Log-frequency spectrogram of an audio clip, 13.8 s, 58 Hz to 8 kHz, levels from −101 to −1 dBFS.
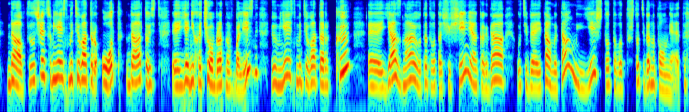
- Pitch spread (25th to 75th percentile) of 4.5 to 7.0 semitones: Yes, average, 5.0 semitones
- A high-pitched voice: Yes, high, 205 Hz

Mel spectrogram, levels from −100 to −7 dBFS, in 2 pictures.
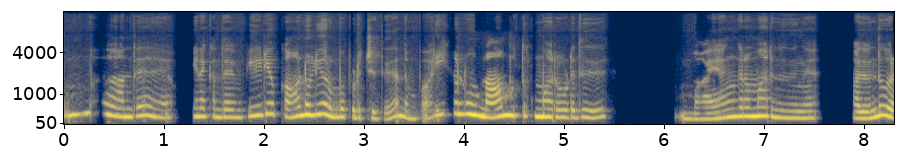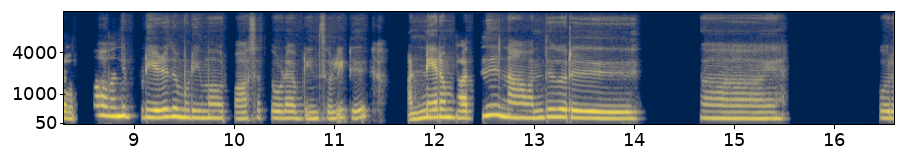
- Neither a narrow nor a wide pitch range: Yes, average, 4.1 semitones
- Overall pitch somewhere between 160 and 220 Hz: No, high, 245 Hz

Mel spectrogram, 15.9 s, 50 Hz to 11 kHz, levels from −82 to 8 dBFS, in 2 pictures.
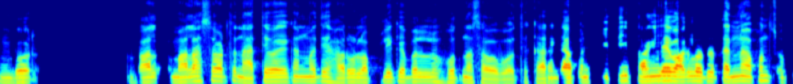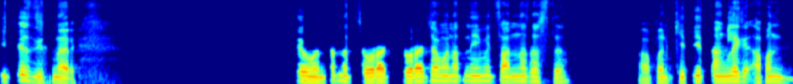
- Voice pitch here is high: No, low, 130 Hz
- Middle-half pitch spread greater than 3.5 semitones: No, average, 2.7 semitones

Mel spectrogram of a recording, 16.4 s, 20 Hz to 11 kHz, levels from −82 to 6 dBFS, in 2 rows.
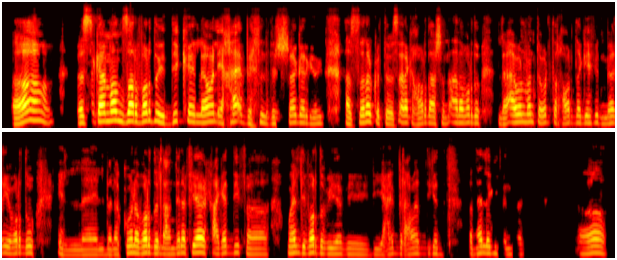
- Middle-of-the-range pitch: Yes, medium, 170 Hz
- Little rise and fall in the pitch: No, average, 3.5 semitones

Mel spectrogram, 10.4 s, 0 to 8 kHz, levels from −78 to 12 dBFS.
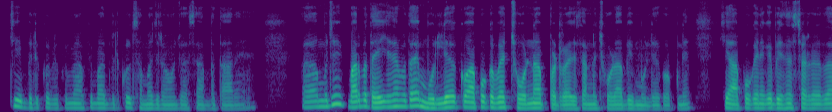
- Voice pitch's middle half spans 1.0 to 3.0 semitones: No, average, 4.0 semitones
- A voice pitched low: Yes, low, 120 Hz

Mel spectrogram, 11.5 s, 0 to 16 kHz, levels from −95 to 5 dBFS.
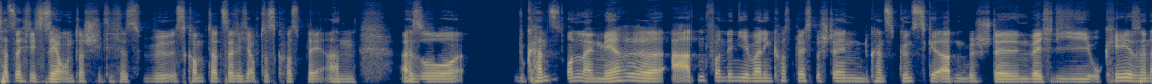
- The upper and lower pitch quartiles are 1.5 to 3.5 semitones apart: Yes, average, 2.7 semitones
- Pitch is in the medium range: No, low, 125 Hz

